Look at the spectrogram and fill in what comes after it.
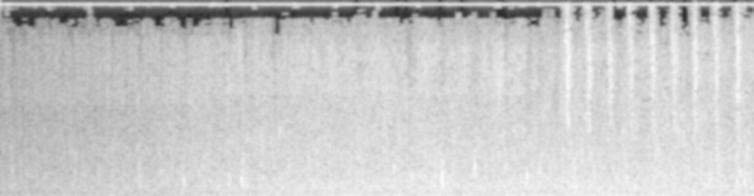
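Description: Rain falling, fading in and slowly growing louder; from about two-thirds of the way in, distinct drop ticks come several times a second.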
